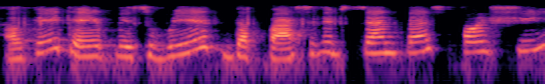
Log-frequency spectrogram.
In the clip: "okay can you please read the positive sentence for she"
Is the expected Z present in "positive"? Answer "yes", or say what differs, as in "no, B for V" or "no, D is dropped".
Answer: no, S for Z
